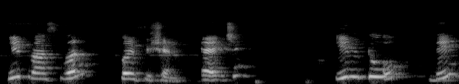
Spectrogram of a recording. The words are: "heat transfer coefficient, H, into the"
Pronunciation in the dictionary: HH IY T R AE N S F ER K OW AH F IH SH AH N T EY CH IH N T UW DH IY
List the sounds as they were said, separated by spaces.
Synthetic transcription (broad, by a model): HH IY T R AE N S F ER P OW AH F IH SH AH N EY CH IH N T UW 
